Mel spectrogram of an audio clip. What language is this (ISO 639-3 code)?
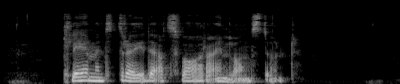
swe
